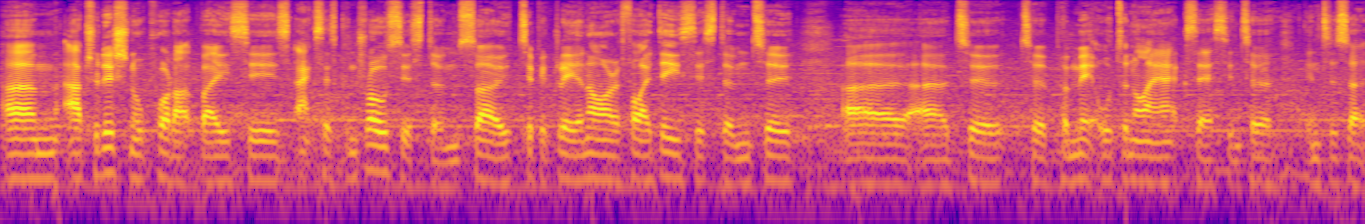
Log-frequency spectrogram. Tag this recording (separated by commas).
Music, Speech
